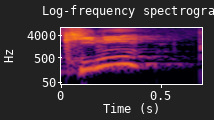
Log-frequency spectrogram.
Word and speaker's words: Kini: König sagt man ja auf Hochdeutsch, gell? – Oder so. – Und auf Bayerisch spricht man es Kini.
